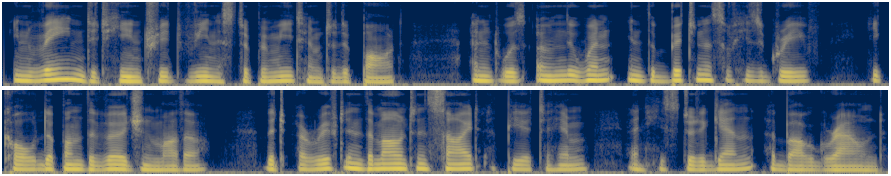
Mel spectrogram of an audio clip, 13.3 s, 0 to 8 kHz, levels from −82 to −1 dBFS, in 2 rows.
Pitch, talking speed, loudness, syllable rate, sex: 120 Hz, 200 wpm, -19 LUFS, 5.3 syllables/s, male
